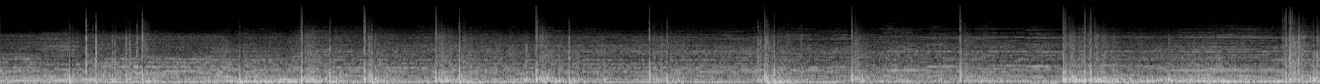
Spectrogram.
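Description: Aerial fireworks shells bursting in a quick, irregular string of sharp reports, several a second at times, with music playing steadily underneath.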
